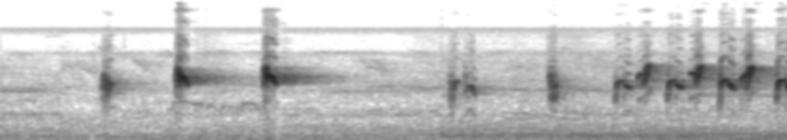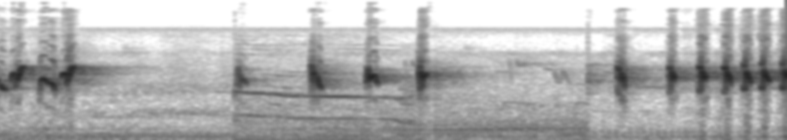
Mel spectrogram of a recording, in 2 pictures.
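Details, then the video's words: Yellow-vented bulbul in active song with sounds of nature: spaced sharp chips building into a bubbly tumbling phrase, a low falling whistle, and a closing burst of fast repeated notes. "trucukan gacor ngalas full suara alam"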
